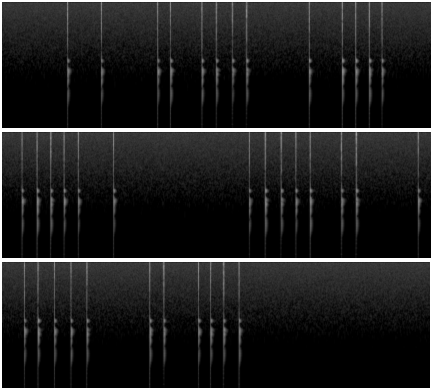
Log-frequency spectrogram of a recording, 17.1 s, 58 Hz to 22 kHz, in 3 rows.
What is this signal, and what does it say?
Tap code, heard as knocks on wood, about 5 knocks a second. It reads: AIDV WEI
